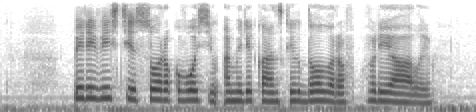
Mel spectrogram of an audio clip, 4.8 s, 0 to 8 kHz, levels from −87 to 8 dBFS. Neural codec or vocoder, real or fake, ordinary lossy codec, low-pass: none; real; Opus, 64 kbps; 7.2 kHz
